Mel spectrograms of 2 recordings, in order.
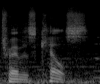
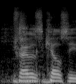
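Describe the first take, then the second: First: The surname is said with one syllable. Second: The surname is said with two syllables. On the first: This is the family's own version. The speaker calls it right. "the real pronunciation is Travis Kels" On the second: This is the version most people use. The speaker calls it wrong. "Travis Kelsey is not my real name"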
